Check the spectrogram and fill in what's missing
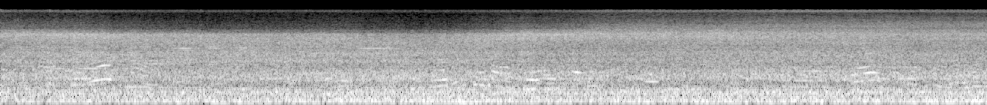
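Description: Bhimkund waterfall roars as a dense, constant wash of falling water, loud and close with no break, its full-band rush filling the whole stretch while a voice may sit faintly under it.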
